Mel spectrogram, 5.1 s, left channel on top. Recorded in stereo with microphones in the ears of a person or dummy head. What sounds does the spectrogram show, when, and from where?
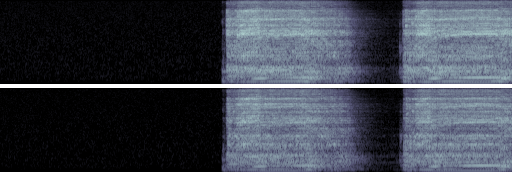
2.2 s a blender: 60° left (ahead or behind), 1.5 m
